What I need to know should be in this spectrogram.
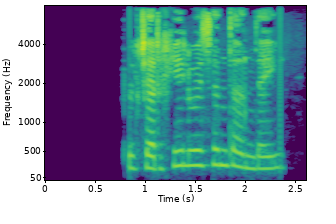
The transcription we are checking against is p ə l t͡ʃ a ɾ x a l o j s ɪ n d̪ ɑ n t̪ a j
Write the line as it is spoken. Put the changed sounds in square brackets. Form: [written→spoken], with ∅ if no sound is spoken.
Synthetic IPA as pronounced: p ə l t͡ʃ a ɾ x [a→i] l o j [s→z] ɪ n d̪ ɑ n [t̪→d̪] a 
